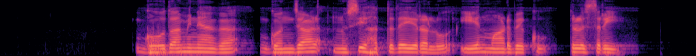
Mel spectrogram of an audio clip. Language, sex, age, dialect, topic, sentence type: Kannada, male, 46-50, Dharwad Kannada, agriculture, question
